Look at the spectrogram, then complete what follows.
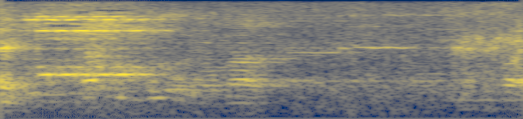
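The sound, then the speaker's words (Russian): A telephone rings with a thin, tinny warble, strongest at the start before fading, then briefly swelling again near the end, with muffled, indistinct voices underneath; a young woman is calling to offer help with arranging a bank guarantee. “Ага, тут девушка звонит, хочет предложить свои услуги по...”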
